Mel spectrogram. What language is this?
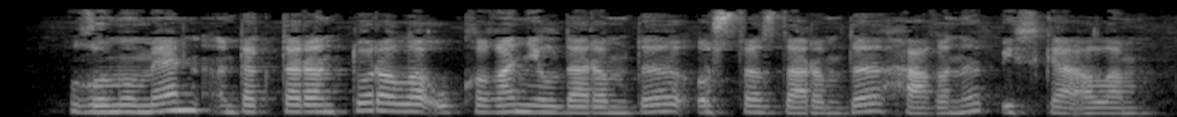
Bashkir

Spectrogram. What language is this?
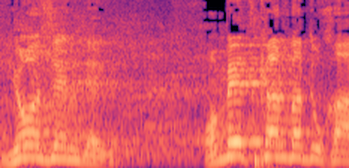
Hebrew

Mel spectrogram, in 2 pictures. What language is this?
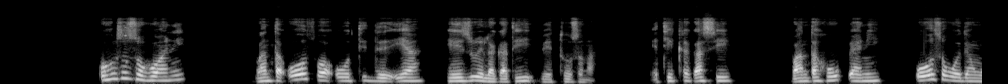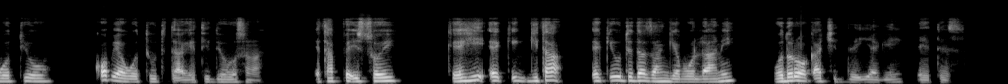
Wolaytta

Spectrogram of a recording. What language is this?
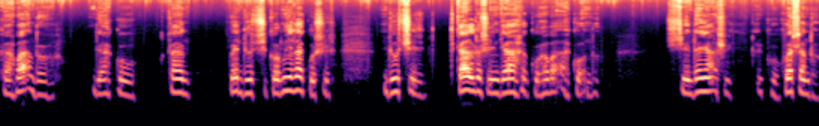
Southeastern Nochixtlán Mixtec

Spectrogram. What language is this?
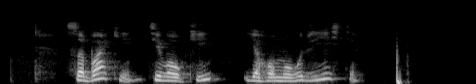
Belarusian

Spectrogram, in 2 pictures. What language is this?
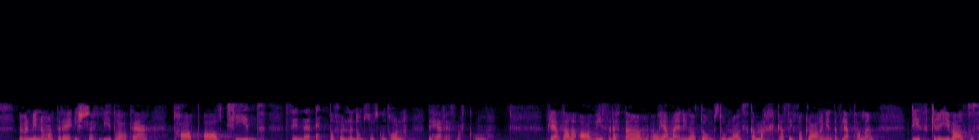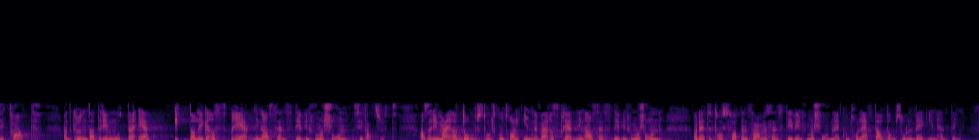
Norwegian Nynorsk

